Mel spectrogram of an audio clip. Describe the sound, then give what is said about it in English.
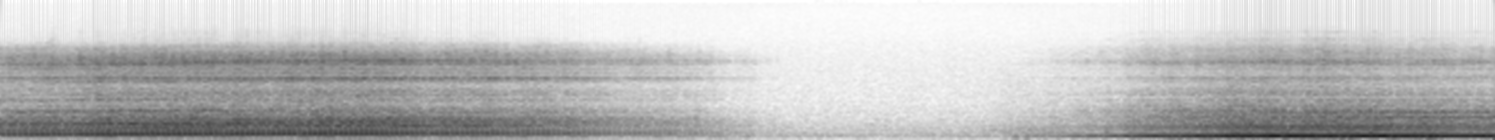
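A loud truck engine roars at a steady pitch, fades away to near silence midway, then surges back up with a deeper, heavier drone as the truck is driven as fast as it will go through a park. No one speaks. “I'm going as fast as the truck will go.”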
